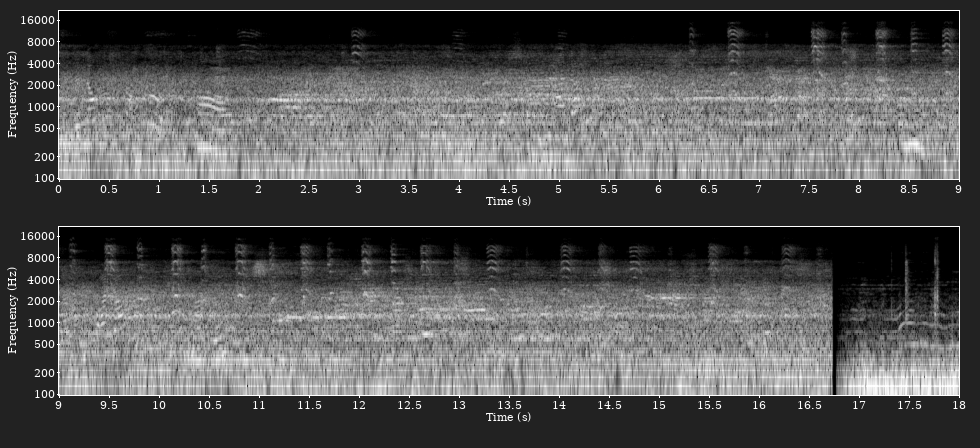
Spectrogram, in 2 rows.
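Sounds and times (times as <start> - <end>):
echoing crowd noise: 0.0 - 18.0
music playing: 5.8 - 18.0.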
